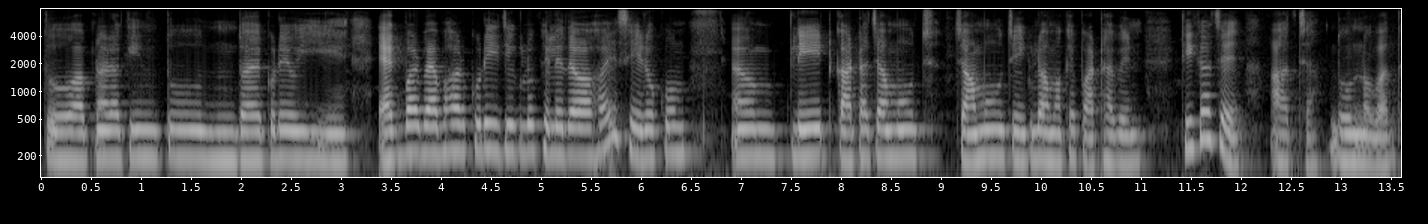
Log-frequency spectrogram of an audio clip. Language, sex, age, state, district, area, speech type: Bengali, female, 60+, West Bengal, South 24 Parganas, rural, spontaneous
